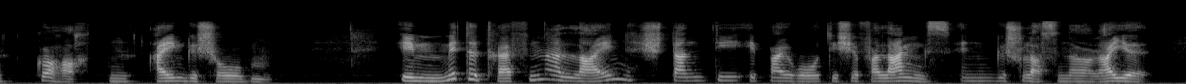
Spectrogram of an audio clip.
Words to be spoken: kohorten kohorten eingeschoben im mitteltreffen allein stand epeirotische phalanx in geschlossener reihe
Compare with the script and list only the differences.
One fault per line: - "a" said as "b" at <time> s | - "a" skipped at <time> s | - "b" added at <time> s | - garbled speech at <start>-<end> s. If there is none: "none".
- "kohorten" skipped at 1.3 s
- "die" added at 7.2 s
